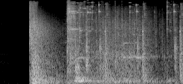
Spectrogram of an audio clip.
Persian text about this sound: تا مادر این حرف زد انگار بابا نارنجک بود و ترکی در اتاق و آنچنان به هم کوبید که شیشه ها به صدا در اومد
